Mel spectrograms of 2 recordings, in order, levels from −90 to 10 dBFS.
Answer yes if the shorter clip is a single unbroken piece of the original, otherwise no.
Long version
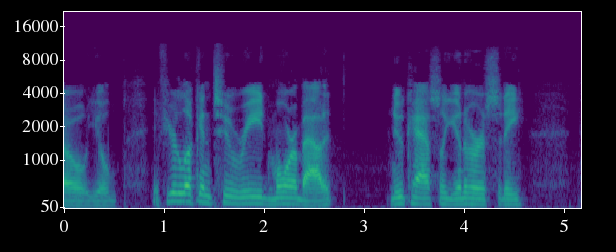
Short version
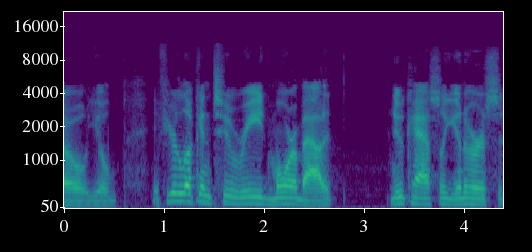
yes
